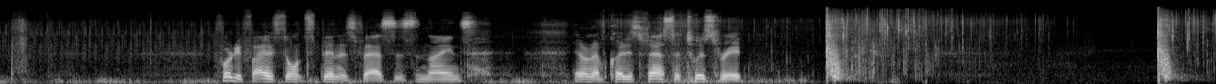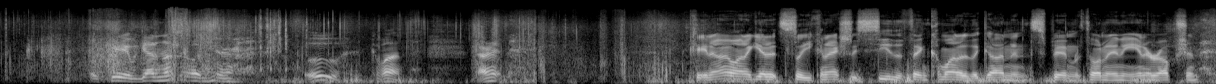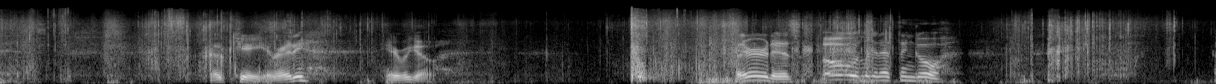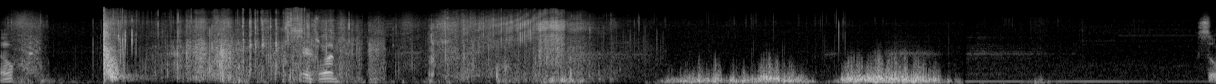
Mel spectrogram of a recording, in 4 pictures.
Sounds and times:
Outside, rural or natural: 0.0s - 48.6s
Speech: 2.2s - 4.9s, 5.8s - 7.4s, 13.1s - 14.6s, 15.2s - 16.2s, 19.1s - 24.3s, 26.4s - 27.6s, 28.2s - 28.8s, 31.7s - 33.9s, 36.5s - 36.8s, 39.4s - 39.9s.

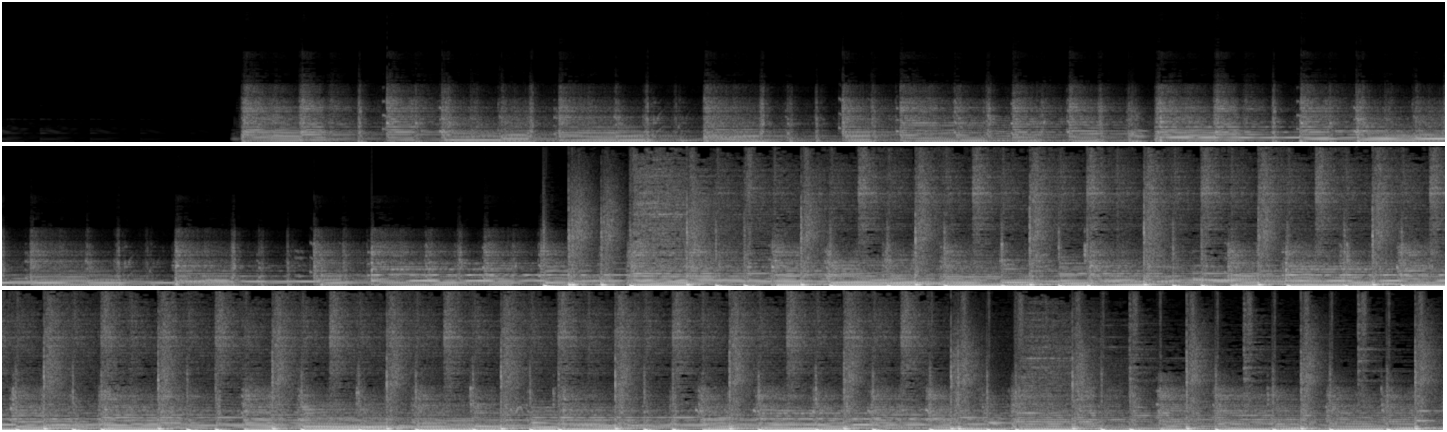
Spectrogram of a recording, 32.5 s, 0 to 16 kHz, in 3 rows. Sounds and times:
Effects unit: 0.0s - 1.2s, 1.8s - 32.4s
Music: 0.0s - 32.4s.

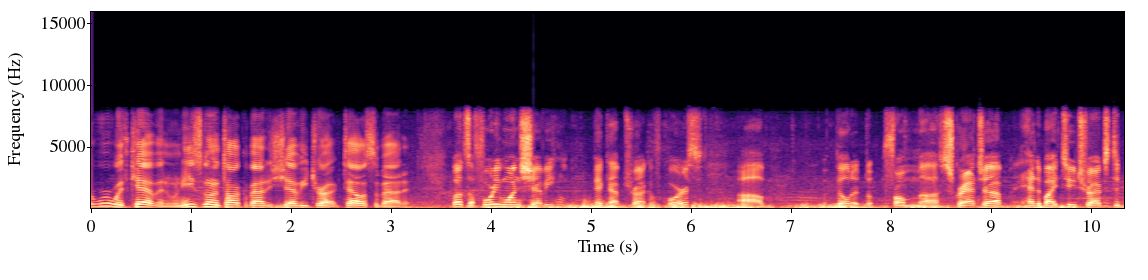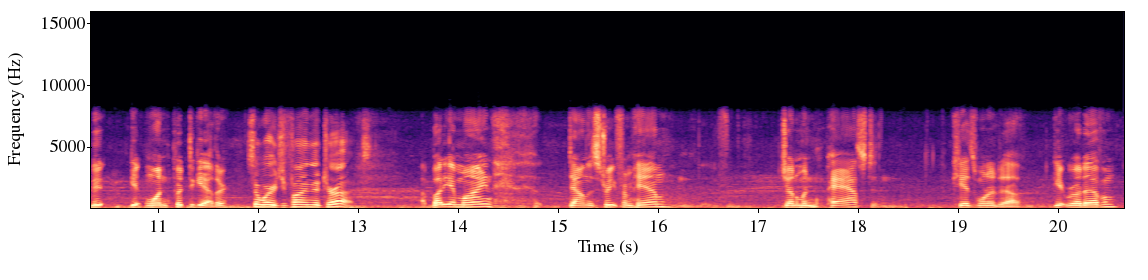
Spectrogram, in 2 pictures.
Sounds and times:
Speech: 0.0s - 6.8s, 7.4s - 14.4s, 15.1s - 18.4s, 19.0s - 20.6s.

